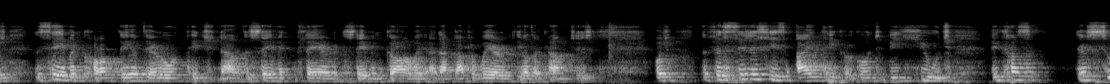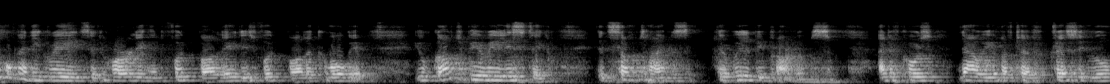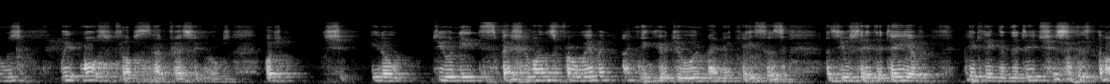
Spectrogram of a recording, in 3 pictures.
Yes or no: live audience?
yes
